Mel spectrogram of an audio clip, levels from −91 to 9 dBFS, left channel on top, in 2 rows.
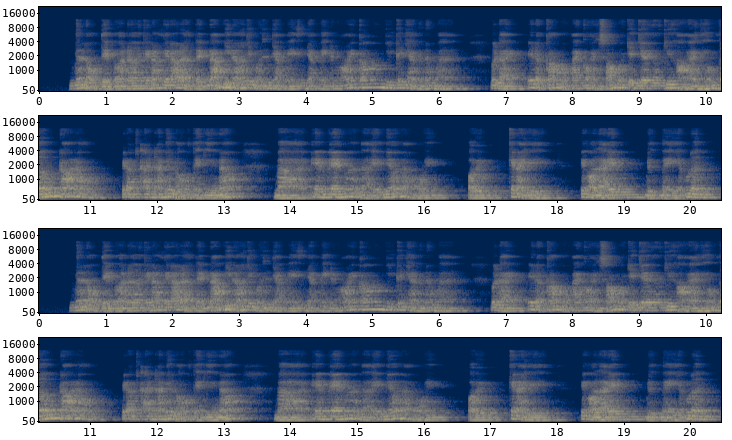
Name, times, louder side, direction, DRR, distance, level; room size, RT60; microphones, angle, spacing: voice 1, 0.5-6.3 6.8-11.1 11.5-13.5 13.8-16.2 16.7-17.9 18.4-20.2, left 1 dB, 65° left, -7 dB, 0.6 m, -27 dB
3.1 x 2.3 x 3.3 m, 0.86 s
head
